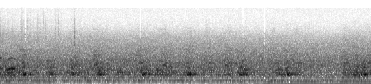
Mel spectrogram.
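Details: Excited senior dogs at Old Friends Senior Dog Sanctuary, watched on the outdoor yard cam as Titus walks by, give short, muffled barks about once a second over a low background hum.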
